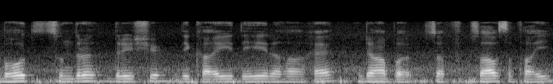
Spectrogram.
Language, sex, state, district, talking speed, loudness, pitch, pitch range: Hindi, male, Punjab, Kapurthala, 130 wpm, -17 LUFS, 130 Hz, 125-140 Hz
